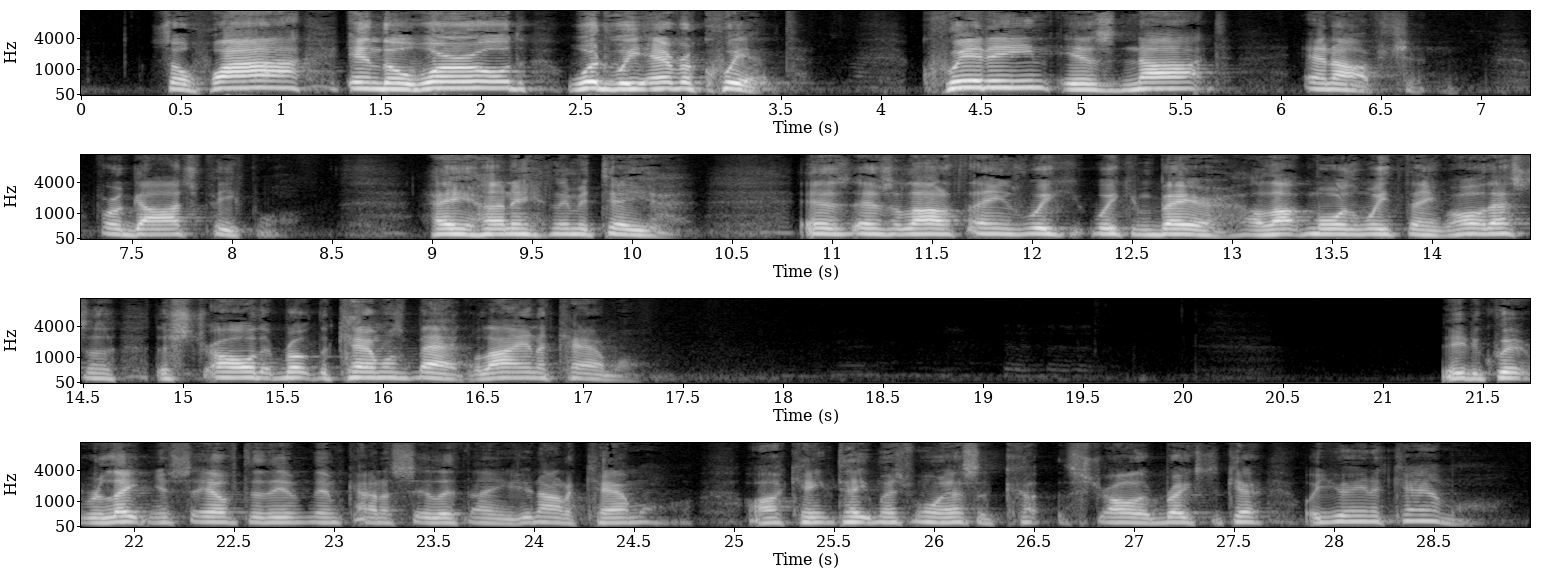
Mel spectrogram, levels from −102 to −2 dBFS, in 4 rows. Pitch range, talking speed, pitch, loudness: 150-175 Hz, 185 wpm, 160 Hz, -21 LUFS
